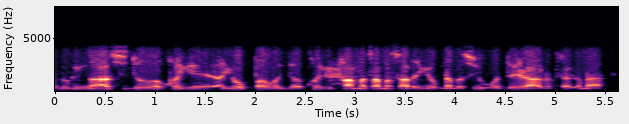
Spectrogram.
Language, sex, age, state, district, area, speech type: Manipuri, male, 30-45, Manipur, Kangpokpi, urban, conversation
